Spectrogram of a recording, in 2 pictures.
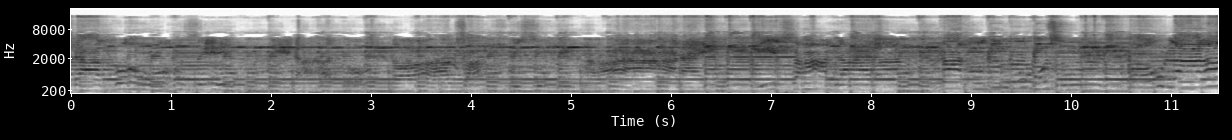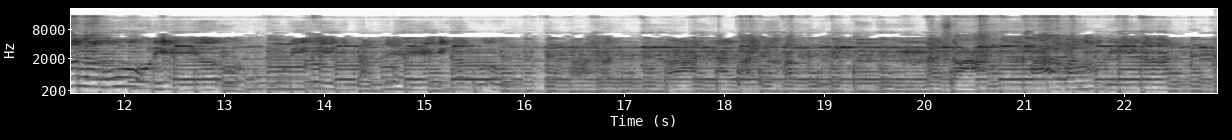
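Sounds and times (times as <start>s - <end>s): plucked boat lute melody: 0.0s - 22.9s.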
